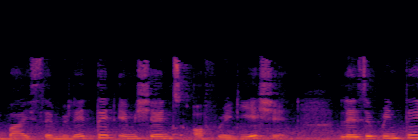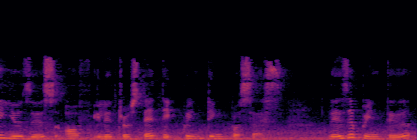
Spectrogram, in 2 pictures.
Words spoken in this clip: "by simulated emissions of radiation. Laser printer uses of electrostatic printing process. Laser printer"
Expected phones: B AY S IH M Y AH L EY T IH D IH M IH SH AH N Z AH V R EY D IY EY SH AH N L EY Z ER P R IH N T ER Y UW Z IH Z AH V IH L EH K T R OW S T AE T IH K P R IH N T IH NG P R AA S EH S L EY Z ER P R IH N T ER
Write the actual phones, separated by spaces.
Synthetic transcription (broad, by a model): B AY S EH M Y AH L EY T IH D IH M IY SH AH N S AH F R EY D IY EY SH AH N L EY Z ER P R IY N T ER Y UW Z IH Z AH F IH L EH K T R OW S T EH T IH K P R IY N T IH NG P R AA S EH S L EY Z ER P R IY N T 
